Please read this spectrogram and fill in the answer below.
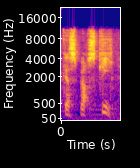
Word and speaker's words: Kaspersky: s'appelle Casper Sky puce qu'on prononce à l'anglaise Kaspersky et euh cet antivirus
